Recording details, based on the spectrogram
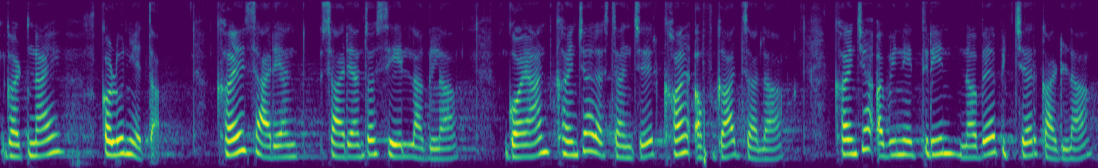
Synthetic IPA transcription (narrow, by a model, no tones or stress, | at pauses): ɡʱəʈnajkəɭuːnjɛt̪a̰kʰə̃jsaɾsaɾjãnt͡sɔselːaɡla | ɡɔjãnt̪kʰə̃jt͡ɕjaɾəst̪ãɲt͡ɕeɾkʰə̃jʔəfɡat̪̚d͡zʱala | kʰə̃jt͡ɕjaʔəbʱinet̪ɾiːnːəʋepit͡ɕəɾkaɽla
